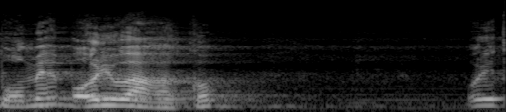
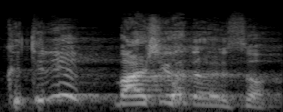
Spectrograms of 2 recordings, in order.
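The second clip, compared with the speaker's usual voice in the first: ordinary talk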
